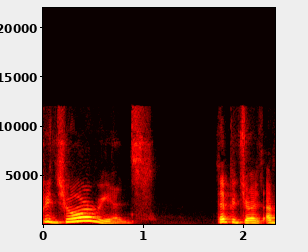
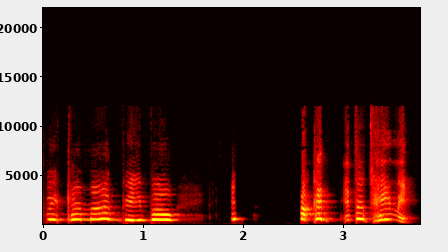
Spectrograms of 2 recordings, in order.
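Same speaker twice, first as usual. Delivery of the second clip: pitched high and fast, fed up; exasperated outburst; 11 semitones higher, faster than usual. Real, not acted. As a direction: throw up your hands at them. Exasperated outburst at complaining fans.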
